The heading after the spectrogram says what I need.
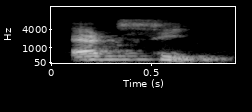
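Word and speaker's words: etc: इसम ए होता है ए बोलते भाई टीसी नहीं बोलते इट is being pronounced S एट सी right एट सी इसमें क्या जाएगा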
